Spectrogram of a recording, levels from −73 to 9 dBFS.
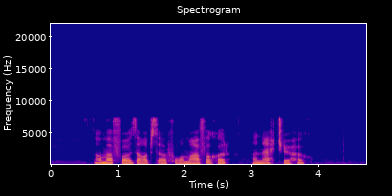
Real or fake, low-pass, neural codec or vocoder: fake; 7.2 kHz; codec, 16 kHz, 2 kbps, X-Codec, WavLM features, trained on Multilingual LibriSpeech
